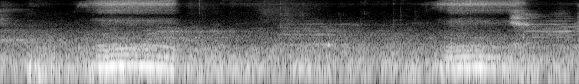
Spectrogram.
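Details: Beagle: two low rumbling snores, each about a second long, with a hissing whistle on the breath; ordinary dog snoring.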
